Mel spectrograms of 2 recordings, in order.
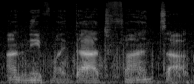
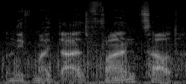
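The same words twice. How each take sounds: The two takes are said the same way.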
